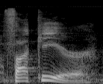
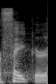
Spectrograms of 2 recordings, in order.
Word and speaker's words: fakir: play gunga ding game the Indian fakir or fakir as they say that's what Webster's say I give it to you both the primary and the secondary pronunciation in case there are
